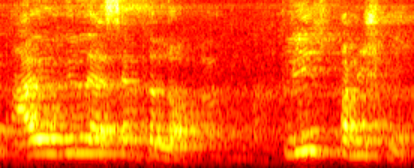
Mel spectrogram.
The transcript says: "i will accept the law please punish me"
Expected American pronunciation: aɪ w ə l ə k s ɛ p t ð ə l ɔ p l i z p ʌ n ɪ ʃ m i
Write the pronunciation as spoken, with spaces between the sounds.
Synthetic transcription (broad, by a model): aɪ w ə l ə s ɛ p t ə l ɔ p l i z p ʌ n ɪ ʃ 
